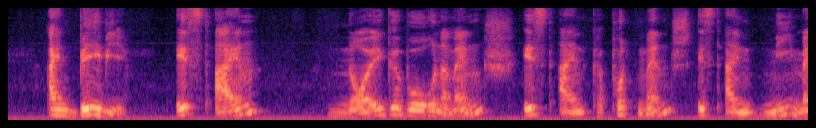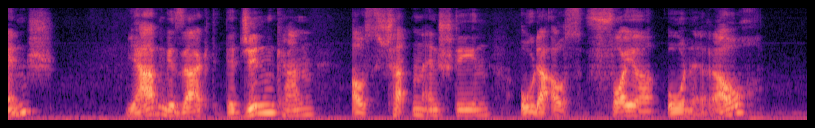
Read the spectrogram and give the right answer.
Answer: Genau. Ein Baby ist ein neugeborener Mensch.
